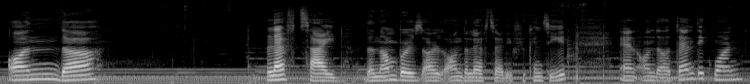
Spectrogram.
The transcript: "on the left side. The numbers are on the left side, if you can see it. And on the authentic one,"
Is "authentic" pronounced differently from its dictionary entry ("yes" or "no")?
yes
